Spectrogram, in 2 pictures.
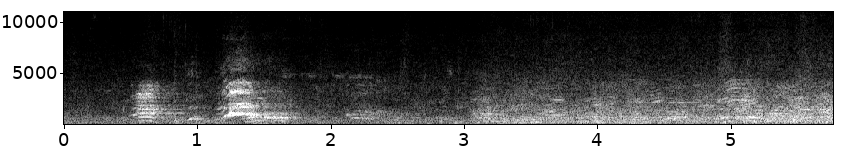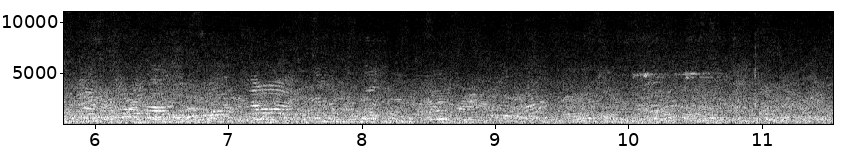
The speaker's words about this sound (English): Right before the stabbing, the television broadcast cut away from the court, as it tends to do between games, with the score on the screen and the crowd murmuring in the background.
